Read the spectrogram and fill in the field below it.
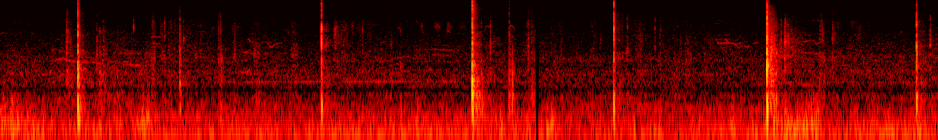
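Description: A baseball smacks into a leather glove again and again outdoors.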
